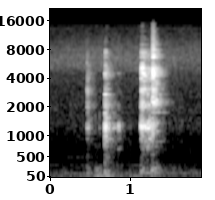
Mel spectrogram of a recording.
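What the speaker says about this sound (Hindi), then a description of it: "ये अब हम इसमें सूजी ऐड करेंगे। साथ ही हमने इसमें बेसन डाल देना है।" Semolina and gram flour tipped into a pan of oil, heard as a few brief close scraping and clinking knocks of utensil against the pan, with no voices.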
